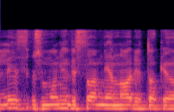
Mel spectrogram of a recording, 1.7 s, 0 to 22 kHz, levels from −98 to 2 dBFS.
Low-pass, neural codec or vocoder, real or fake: 7.2 kHz; codec, 44.1 kHz, 7.8 kbps, Pupu-Codec; fake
